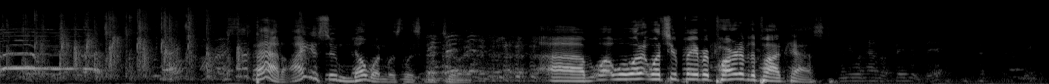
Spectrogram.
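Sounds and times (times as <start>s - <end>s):
audience applause: 0.0s - 3.2s
laughter: 2.3s - 6.2s
speech: 2.5s - 8.4s.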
